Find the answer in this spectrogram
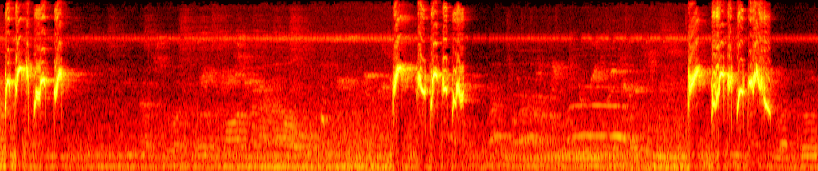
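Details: Red-whiskered bulbul in competition song, twisting-voice style, sung in the morning for training birds. Three lively phrases about three and a half seconds apart, each a rising swoop then quick warbled notes, with low hum and soft twitters between.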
